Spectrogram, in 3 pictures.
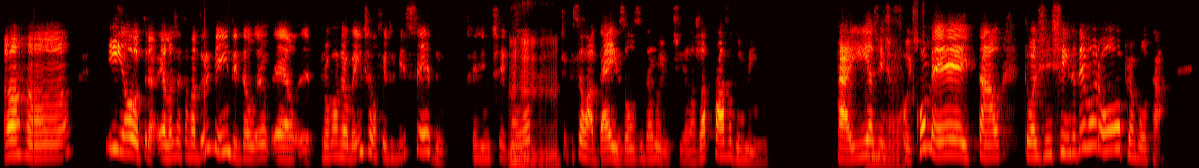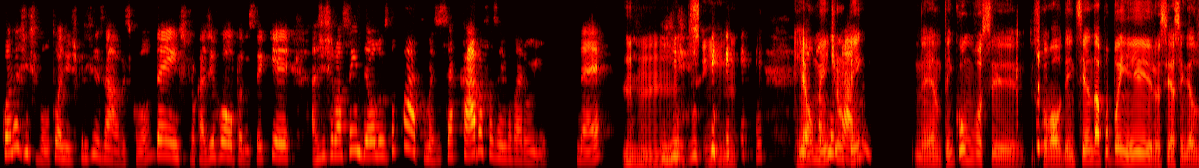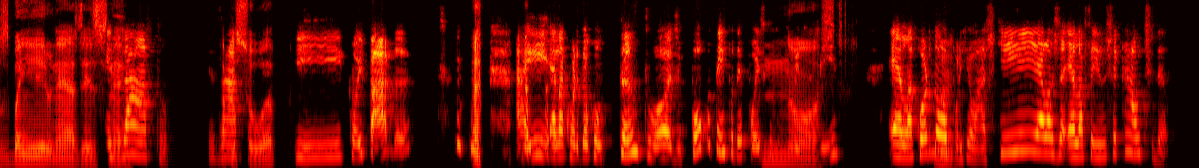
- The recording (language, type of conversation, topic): Portuguese, podcast, Qual foi o seu maior perrengue em uma viagem?
- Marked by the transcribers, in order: laughing while speaking: "e"; tapping; chuckle; laugh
